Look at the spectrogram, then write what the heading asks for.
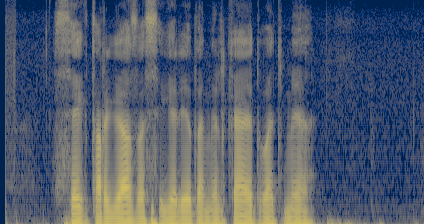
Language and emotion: Russian, neutral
